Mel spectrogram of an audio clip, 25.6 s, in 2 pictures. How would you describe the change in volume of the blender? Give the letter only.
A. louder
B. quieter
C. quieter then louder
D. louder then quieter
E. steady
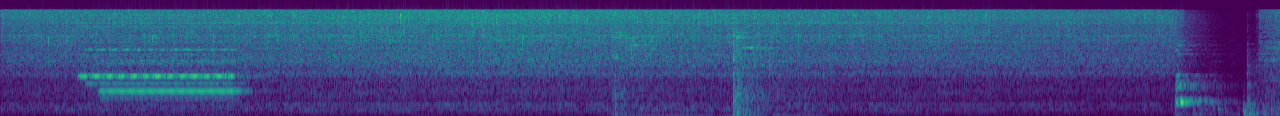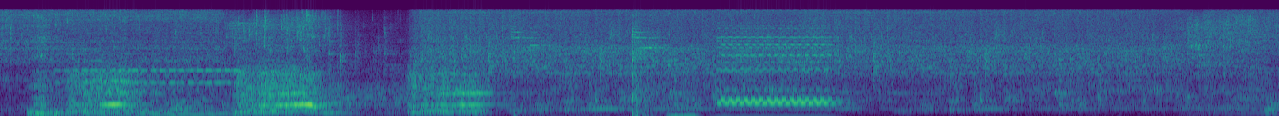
B.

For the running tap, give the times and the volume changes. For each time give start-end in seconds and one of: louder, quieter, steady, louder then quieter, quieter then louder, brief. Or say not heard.
0.0-25.5 steady.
